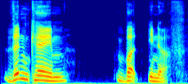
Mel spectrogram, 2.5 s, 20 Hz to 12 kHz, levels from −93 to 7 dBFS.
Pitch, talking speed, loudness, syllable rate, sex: 170 Hz, 70 wpm, -17 LUFS, 3.0 syllables/s, male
